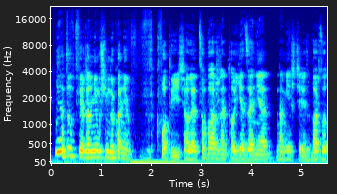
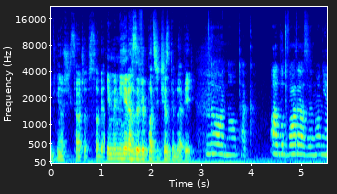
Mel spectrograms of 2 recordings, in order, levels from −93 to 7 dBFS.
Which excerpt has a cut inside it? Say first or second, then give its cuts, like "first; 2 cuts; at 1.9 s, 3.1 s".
second; 3 cuts; at 1.0 s, 2.4 s, 3.5 s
